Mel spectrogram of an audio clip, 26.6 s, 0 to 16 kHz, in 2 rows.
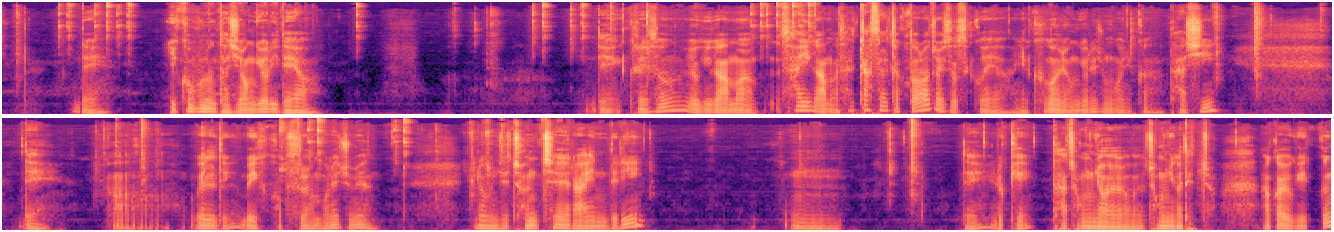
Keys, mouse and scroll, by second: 5.9 shift+middle click, 11.7 shift+w, 14.2 shift+middle click, 15.7 space, 21.9 shift+w.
